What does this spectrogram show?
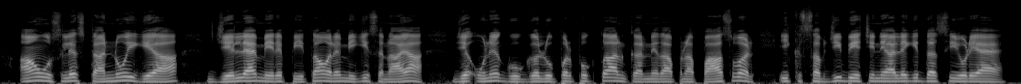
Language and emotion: Dogri, surprised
